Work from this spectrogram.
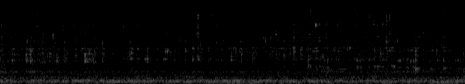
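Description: Water holding suspended manganese dioxide particles poured off from settled sediment, a faint, steady, even trickling with no voices.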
